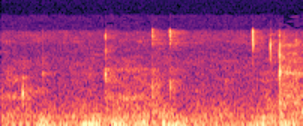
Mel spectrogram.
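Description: Near silence, broken by a few faint, short clicks of a computer mouse.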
